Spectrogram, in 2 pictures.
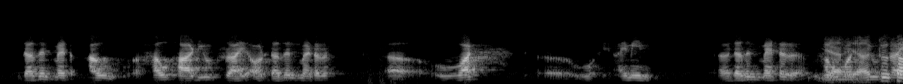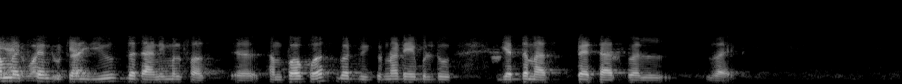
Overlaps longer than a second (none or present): present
